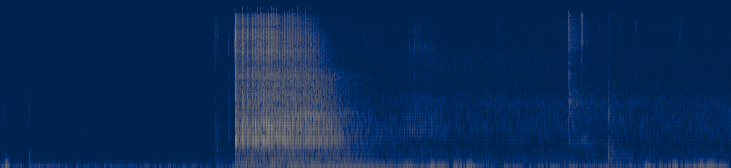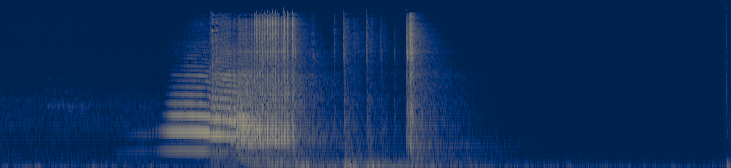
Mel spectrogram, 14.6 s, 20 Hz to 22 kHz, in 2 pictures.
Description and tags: Door squeak 1
Heavy steel door opening, closing and locking. With beautiful squeak that gives you the creeps.
Recorded with Zoom H1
